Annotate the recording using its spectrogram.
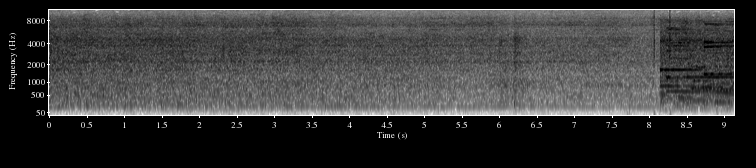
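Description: A subway train approaches along the track with a steady rushing roar.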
